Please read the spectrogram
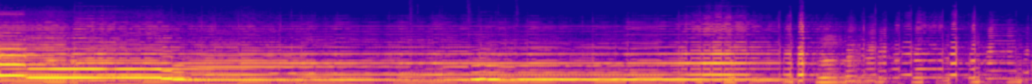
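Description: Soprano saxophone and diatonic button accordion playing together. Long held notes step down in pitch over the first few seconds, then give way to shorter, choppier notes from about eight seconds in.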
